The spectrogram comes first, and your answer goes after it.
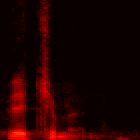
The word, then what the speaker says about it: bitumen: It's okay to use the word bitumen. The product is called bitumen, so we don't have to float around what is this product. It is bitumen.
